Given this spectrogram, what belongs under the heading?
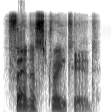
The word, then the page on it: fenestrated: British English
